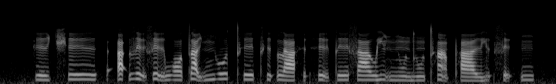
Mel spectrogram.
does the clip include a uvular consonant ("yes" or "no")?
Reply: no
